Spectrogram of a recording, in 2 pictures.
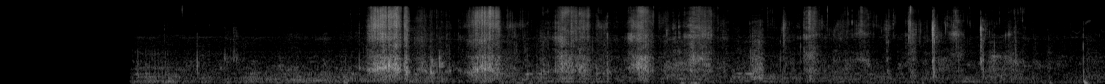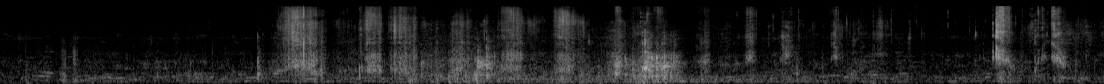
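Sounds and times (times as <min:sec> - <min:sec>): crunching and chewing snack: 0:03.3 - 0:11.1, 0:13.6 - 0:22.0.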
